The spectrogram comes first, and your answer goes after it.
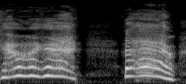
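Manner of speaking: high, shrill mock panic shriek; panicked shriek. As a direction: squeal like rain is deadly. Panicking parkgoers in the rain.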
